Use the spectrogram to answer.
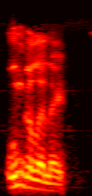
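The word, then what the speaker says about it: Uiagalelei: Ugiangale. No, I butchered it. – It's Ungalele.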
